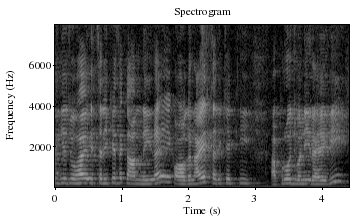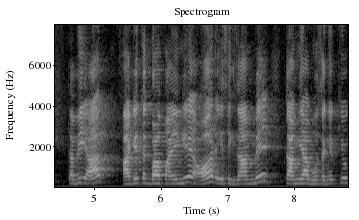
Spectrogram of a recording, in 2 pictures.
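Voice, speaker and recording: A man gives an online reasoning lesson. His voice sits high and he explains each step slowly and clearly. The recording has an echoey, roomy sound. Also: fairly bright tone. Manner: explains step by step, counting aloud, fillers like "theek hai". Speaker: reasoning teacher. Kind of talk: online exam-prep lecture.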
